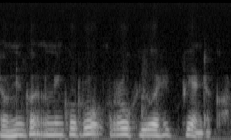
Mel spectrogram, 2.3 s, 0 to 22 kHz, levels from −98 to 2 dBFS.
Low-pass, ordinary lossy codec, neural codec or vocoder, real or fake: 19.8 kHz; none; none; real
